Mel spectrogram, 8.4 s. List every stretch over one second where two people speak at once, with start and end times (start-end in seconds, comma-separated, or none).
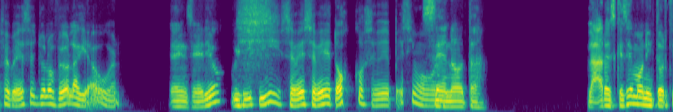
none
